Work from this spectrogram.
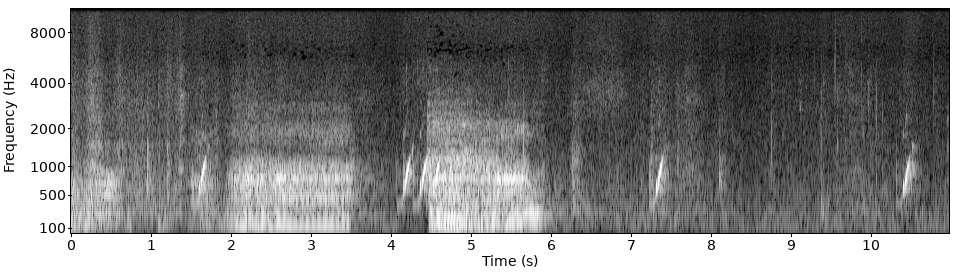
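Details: Playful husky tug of war, father against son, inside a room: two long buzzing growl spells of a few seconds each, separated by a pause, followed by short, sharp rising whine-like yelps spaced a few seconds apart.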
